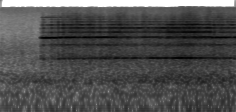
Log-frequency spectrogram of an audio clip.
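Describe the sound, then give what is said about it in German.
A train approaches an unguarded railway crossing: a broad rumbling roar cuts in abruptly after half a second and stays loud and steady to the end, with sustained high tones running over it. “Da kommt ein Zug.”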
